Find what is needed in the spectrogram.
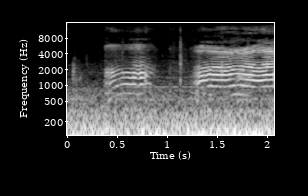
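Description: A baby's high-pitched voice: a short rising squeal about half a second in, then a longer held squeal from a bit past one second, over a steady low rumble.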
